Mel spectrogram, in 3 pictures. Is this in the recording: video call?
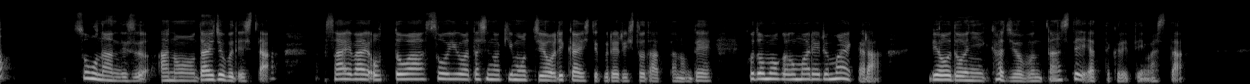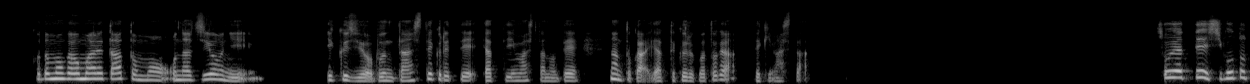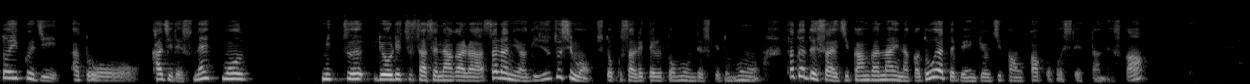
yes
